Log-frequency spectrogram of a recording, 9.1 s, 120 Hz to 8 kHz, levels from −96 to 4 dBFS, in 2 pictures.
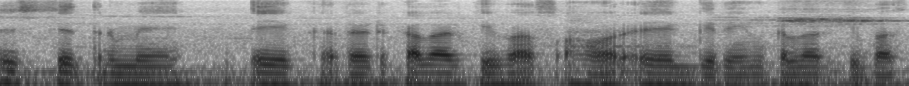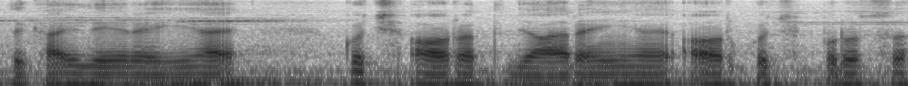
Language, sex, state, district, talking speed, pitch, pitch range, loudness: Hindi, male, Punjab, Pathankot, 170 wpm, 105 Hz, 105-110 Hz, -17 LUFS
